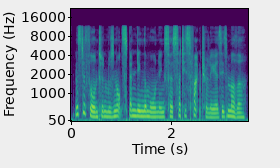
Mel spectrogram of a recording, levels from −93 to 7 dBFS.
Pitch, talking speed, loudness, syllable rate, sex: 180 Hz, 205 wpm, -16 LUFS, 6.2 syllables/s, female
